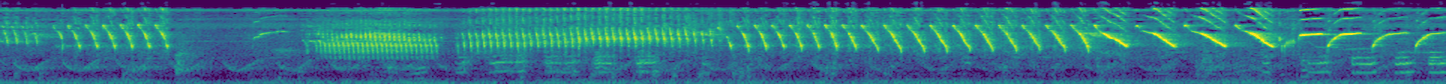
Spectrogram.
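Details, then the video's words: Belgian canary song mixing varied phrases: brief rapid trills, a buzzy drawn-out passage, then long series of rapid rising sweeps that speed up and grow louder toward the close. "DO THIS And Your BELGIAN CANARY Will SING A LOT!"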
